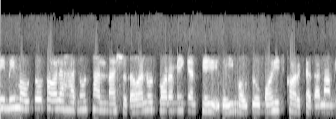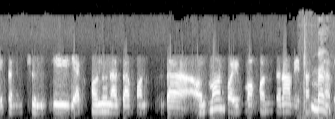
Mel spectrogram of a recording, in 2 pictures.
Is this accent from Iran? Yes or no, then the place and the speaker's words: no; Afghanistan; moved away; من از افغانستانم رای خود وعده کرده بودم، برآمده بودم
